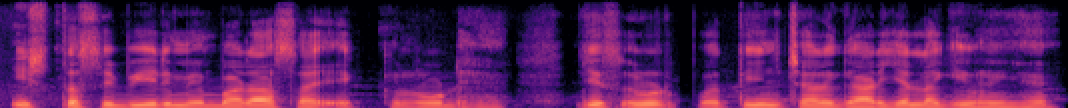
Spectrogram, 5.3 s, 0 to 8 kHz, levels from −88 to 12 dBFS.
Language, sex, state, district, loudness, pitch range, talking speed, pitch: Hindi, male, Bihar, Patna, -18 LUFS, 120-130 Hz, 180 wpm, 125 Hz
